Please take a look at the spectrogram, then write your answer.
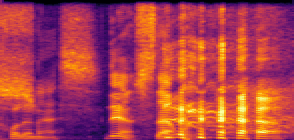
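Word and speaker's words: Trollenäs: Am I pronouncing these right? Yeah. Really? Alinge. Yeah. And then Trianus. Trollenes.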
